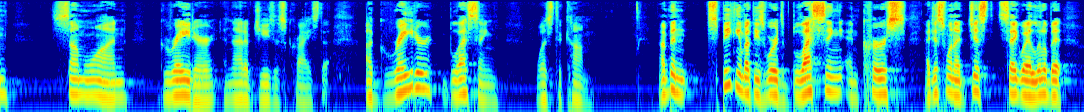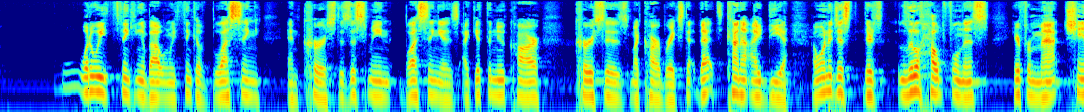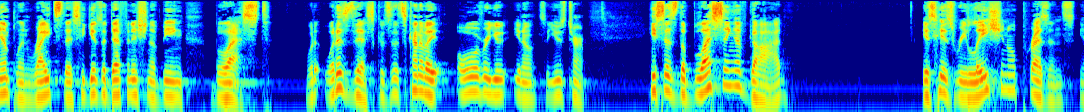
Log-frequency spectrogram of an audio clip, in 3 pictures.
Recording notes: Recorded live at Bethany Bible Church on 5/26/19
